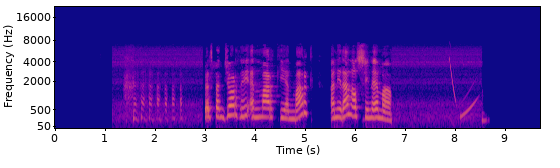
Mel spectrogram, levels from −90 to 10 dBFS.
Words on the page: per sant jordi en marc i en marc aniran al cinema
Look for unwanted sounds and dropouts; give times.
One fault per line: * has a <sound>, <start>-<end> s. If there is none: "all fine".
* has a laugh, 1.4-2.6 s
* has a chirp, 7.9-8.5 s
